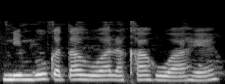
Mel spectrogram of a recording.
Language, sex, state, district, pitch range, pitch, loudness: Hindi, female, Arunachal Pradesh, Papum Pare, 200-220 Hz, 215 Hz, -13 LUFS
